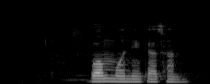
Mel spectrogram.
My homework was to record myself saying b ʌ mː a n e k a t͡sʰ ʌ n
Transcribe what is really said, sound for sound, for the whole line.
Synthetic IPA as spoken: b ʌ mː ʌ n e k a t͡sʰ ʌ n

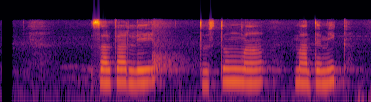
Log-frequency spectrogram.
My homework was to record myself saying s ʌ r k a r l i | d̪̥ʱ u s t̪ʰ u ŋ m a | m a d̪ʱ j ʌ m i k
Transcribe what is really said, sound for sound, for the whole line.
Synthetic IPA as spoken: s ʌ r k a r l e | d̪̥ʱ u s t̪ u ŋ m a | m a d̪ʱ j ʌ m i k

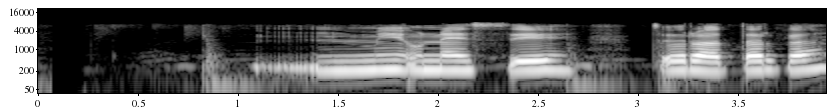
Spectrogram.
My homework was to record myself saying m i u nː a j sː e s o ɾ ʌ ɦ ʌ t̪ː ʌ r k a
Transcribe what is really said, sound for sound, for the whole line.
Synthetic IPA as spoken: m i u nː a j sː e t͡s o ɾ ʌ ɦ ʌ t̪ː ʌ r k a

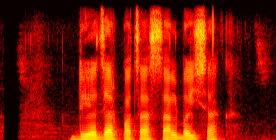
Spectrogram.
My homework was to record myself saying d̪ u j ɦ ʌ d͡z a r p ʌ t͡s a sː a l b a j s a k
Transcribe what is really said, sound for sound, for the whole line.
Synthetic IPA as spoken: d̪ u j ɦ ʌ d͡z a r p ʌ t͡s a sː a l b ʌ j s a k

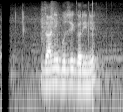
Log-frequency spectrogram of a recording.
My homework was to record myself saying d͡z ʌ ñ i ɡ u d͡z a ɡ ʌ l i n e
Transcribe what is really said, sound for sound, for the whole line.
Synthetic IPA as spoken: d͡z a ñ i b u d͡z e ɡ ʌ ɾ i n e

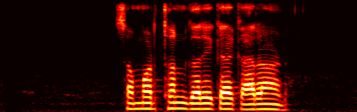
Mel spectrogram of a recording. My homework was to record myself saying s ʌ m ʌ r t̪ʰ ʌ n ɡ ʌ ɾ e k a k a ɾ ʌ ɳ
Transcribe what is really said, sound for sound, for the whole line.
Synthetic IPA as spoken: s ʌ m ʌ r t̪ʰ ʌ n ɡ ʌ ɾ e k a k a ɾ ʌ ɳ

